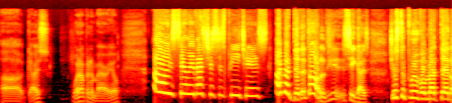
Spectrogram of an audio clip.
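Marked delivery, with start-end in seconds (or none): 2.3-6.8 high squeaky puppet voice; high cartoon voice. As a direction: play a cheerful squeaky puppet. Mario puppet protesting he lives.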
